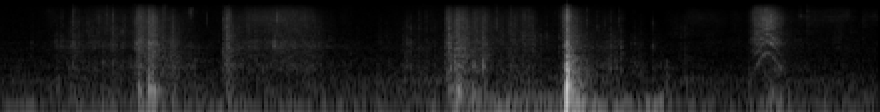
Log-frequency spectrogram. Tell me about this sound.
Tent packing
The sound of packing up bags and stuff into a tent, then closing it.
Zip, Tent, Camping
